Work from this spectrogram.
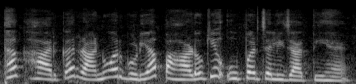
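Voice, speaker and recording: A woman's voice: sits high, big pitch swings, normal speed, a little hiss or hum. A woman narrating a scripted children's story.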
